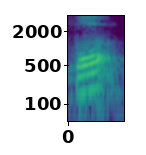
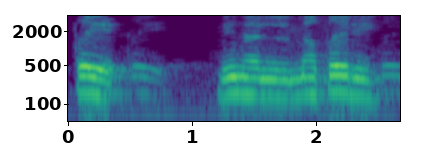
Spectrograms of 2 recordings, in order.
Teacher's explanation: فيجوز لك في فتحة الطاء الإمالة، بدل ما تقول طاء تقول طي من المطر · Shown in: second take · وصلا ووقفا، سواء وصلت أو وقفت تمين.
